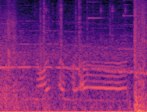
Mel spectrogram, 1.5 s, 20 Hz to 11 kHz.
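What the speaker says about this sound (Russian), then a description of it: "Ух ты, одним выстрелом двух убили." A single sharp, loud gunshot in the modded video game GTA 5 bursts out near the end, following a stretch of someone talking.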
